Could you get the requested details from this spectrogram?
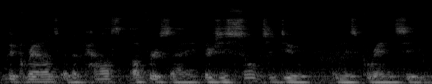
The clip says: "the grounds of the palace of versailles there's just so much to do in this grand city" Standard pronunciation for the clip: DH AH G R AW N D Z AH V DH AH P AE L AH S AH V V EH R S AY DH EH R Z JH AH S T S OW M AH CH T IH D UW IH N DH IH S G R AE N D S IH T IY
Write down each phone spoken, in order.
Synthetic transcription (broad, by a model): DH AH G R AW N D Z AH V DH AH P AE L AH S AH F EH R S AY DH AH R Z JH AH S T S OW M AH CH T IH D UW IH N DH IH S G R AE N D S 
